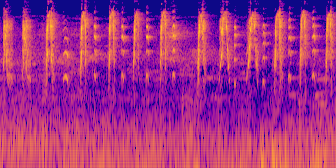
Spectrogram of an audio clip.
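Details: Long-tailed shrike giving a long 'tembakan' burst of song: harsh, high chirps repeated about twice a second in a steady, insistent rhythm, each note dropping slightly in pitch.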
